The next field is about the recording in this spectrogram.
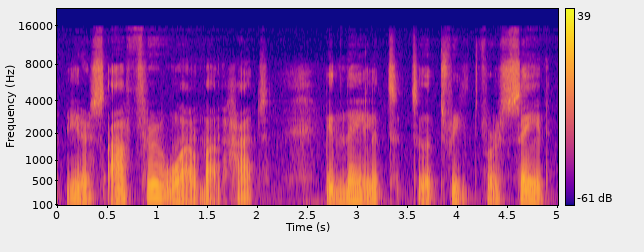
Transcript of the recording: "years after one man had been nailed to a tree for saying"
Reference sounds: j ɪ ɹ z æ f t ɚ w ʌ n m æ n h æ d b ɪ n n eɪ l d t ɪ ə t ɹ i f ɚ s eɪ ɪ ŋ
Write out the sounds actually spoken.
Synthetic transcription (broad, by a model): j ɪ ɹ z æ f t ɚ w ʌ l m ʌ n h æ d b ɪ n n eɪ l d t ɪ ə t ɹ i f ɚ s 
